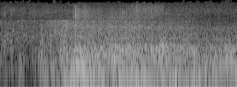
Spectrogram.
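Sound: thunderstorm with heavy rain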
